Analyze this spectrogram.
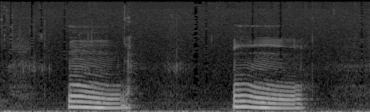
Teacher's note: placement of your tongue and the airflow to make this sound the back of the tongue is actually raising up towards the soft palate or the roof of the mouth the front of the tongue is down behind the top front teeth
